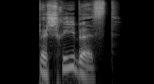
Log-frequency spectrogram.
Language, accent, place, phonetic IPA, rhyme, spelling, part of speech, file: German, Germany, Berlin, [bəˈʃʁiːbəst], -iːbəst, beschriebest, verb, De-beschriebest.ogg
- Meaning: second-person singular subjunctive II of beschreiben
